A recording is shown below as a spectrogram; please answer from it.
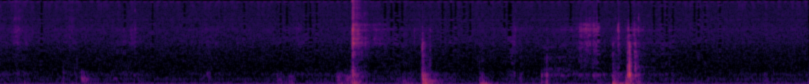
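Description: Handling sounds of a possum carcass being turned and cut with a knife on a board: four or five short knocks and scrapes, the loudest a little after six seconds in, over a steady low hum.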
